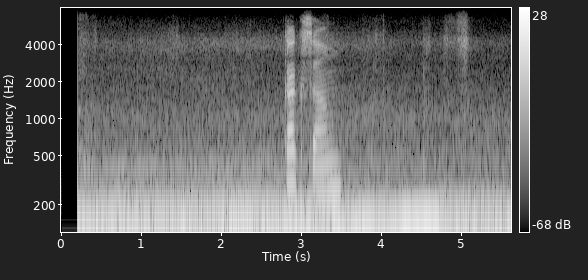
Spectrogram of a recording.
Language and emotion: Russian, neutral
